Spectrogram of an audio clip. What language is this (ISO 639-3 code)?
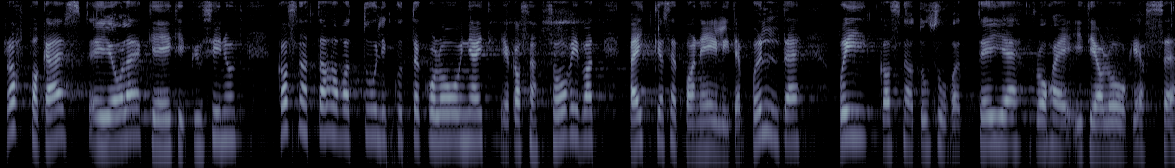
est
